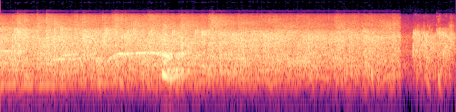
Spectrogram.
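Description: Sustained applause from an audience, a dense continuous crackle of many hands clapping at steady loudness, with a brief dip near the end before it resumes.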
